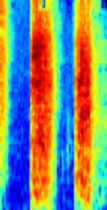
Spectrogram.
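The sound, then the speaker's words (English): Two loud, harsh brushing strokes as an office chair is cleaned of cat debris with a cat brush, each a short burst of broad, hissing scratchy noise separated by a brief pause, with no talking. “So I'm going to clean off this chair in my office. Hopefully that's not too loud.”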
